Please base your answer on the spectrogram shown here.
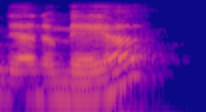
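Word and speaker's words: Nanumea: several of your episodes, and I hope I'm pronouncing this right, called Tales from Nanomea. – Yes, wonderful.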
